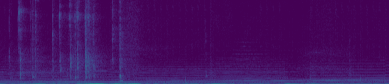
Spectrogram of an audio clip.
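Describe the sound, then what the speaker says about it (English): Rapid clatter of keystrokes on a computer keyboard while a chat command is entered, a dense burst of clicks early that thins into scattered taps, close and fairly quiet. "So if I type !test"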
